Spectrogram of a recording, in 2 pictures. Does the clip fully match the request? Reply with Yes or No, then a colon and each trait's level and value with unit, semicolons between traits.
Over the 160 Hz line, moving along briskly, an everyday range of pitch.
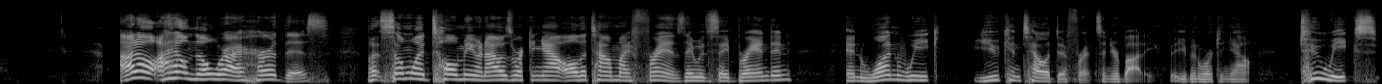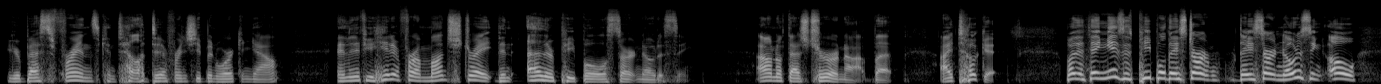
No: high, 190 Hz; fast, 210 wpm; wide, 6.8 semitones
